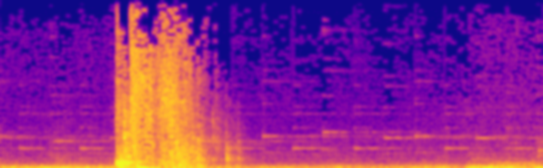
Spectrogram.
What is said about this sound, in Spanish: La puerta se vence.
